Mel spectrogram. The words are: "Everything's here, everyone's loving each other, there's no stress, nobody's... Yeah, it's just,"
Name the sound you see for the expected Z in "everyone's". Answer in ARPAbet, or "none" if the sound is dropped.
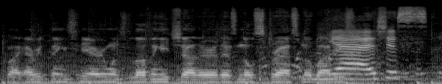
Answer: Z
